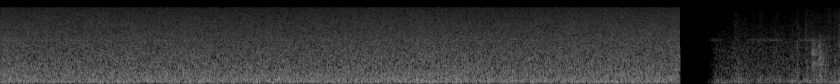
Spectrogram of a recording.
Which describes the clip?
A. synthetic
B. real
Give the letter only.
B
